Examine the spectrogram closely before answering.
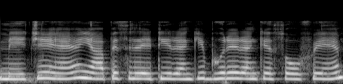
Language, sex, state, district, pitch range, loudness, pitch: Hindi, female, Chhattisgarh, Bastar, 255-275 Hz, -13 LUFS, 265 Hz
